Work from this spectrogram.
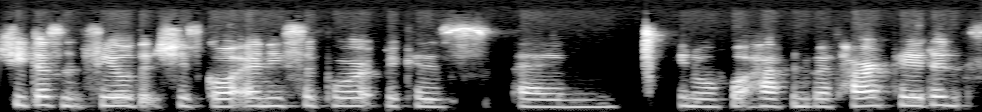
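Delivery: ordinary delivery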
